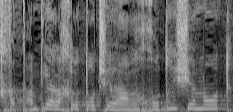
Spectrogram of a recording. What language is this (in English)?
Hebrew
